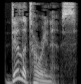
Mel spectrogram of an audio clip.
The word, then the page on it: dilatoriness: British English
